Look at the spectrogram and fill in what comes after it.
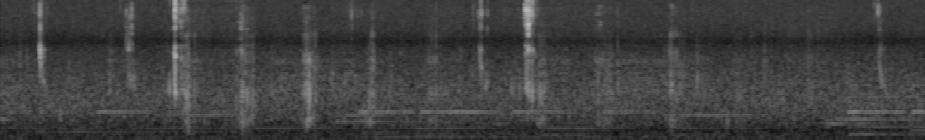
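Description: Popcorn being chewed up close: a string of irregular sharp crunches, a few to the second at first, then sparser. Soft background music with held notes runs underneath.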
